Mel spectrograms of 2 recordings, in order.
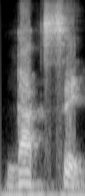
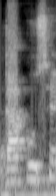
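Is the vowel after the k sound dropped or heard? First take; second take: dropped; heard. First: The u after k is dropped. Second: The u after k is fully pronounced. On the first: The speaker calls it right. "বলবো গাকসে" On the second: The speaker calls it wrong. "গাকুসে না বলে"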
